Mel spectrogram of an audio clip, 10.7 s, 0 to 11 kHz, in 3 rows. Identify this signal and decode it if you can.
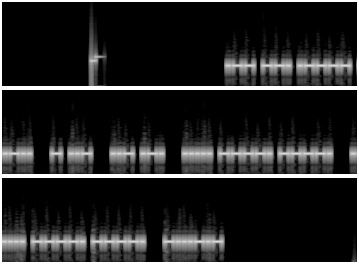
Morse code, heard as a keyed tone, about 40 wpm, 700 Hz. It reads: WG1L TU UR 599 599 <BK>
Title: SOTA QSO Practice 40wpm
